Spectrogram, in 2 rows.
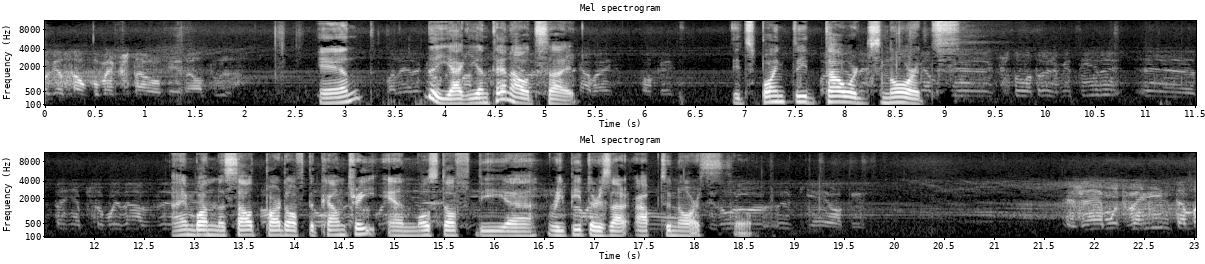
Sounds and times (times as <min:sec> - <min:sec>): Speech: 0:00.0 - 0:02.0, 0:02.8 - 0:19.8, 0:21.8 - 0:23.0.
